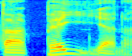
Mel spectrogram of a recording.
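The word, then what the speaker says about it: تَبَيَّنَ: iya itu saya ulang tabayyana dibaca nab alasannya ada ya bertasdid diulu huruf yang berharakat fathah Cara bacanya yaitu ditekan ditekan sedikit tabayyana seperti itu. Kemudian ma tabayyana lahumul haq.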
